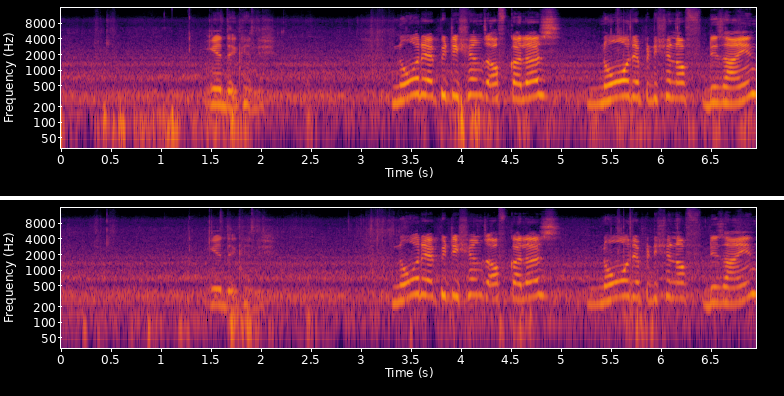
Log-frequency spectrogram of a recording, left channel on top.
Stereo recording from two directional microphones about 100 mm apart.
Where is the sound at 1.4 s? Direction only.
90° left.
